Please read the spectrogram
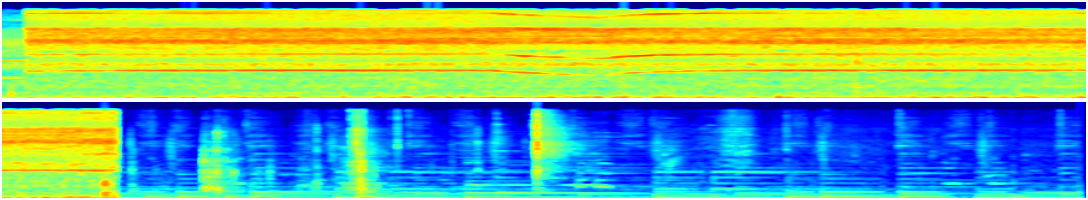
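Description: Shark vacuum cleaner running with its crevice tool at the skirting board, a steady rush of suction under a motor whine that dips in pitch about halfway through and recovers. It stops abruptly about six seconds in, and soft background music follows.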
